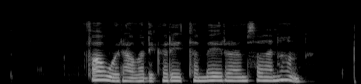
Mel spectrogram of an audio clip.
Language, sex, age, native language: Icelandic, female, 60-69, Icelandic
